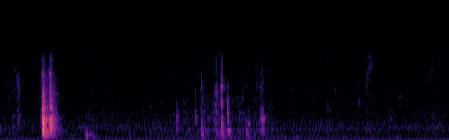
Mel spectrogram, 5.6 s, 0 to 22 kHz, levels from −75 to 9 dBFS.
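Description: Nellymoser compression runs through the whole clip, and the sound is most likely coded with Nellymoser Asao, the old Flash microphone codec. The audio has a rough, hissy halo and a smeared, underwater character, and nothing reaches above 5.3 kHz. Coding works in short fixed blocks at a low, fixed bit budget, which fits a rate around 22 kbps. Weaker bands get no bits and are filled with noise, which causes the heavy grainy damage.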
